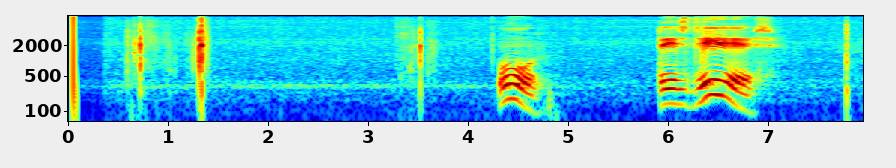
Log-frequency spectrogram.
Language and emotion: Russian, positive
